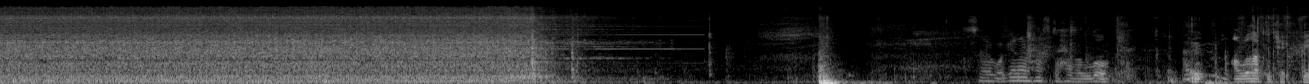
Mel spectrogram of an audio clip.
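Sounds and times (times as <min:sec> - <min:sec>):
car engine idling: 0:00.0 - 0:05.7.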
